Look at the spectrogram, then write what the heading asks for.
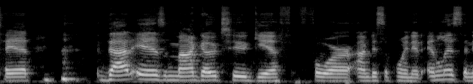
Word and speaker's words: GIF: it's GIF and um the Creator says GIF but the creator also named it with the first word the G stands for graphic so like why would that be a soft G instead of a hard G if it's graphic it's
